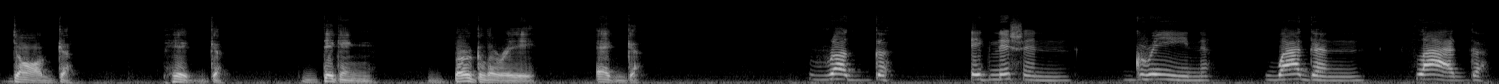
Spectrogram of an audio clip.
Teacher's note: you'll feel a crisp tap and a voiced pulsation of the back of the tongue · the voiced tongue back plosive consonant G. Place the back of the tongue in gentle contact with the soft palate. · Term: drum beat G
